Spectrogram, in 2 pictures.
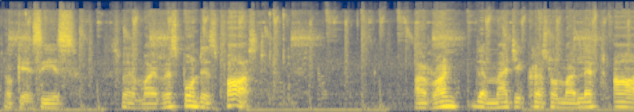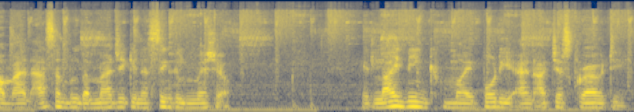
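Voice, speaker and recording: A man's voice: mid-range voice, fairly even intonation, darkish tone. Man reading a game aloud over music. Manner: halting read-aloud, stumbling and rereading phrases. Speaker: let's-play video creator reading a visual novel aloud. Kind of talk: reading game text aloud with casual reaction commentary. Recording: game soundtrack playing behind the voice. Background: visual novel music.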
